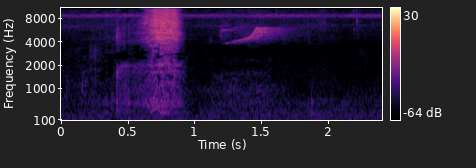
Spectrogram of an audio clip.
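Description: A short breathy hiss from a person, like a quick sharp breath, about halfway through, and a faint thin rising chirp from a bird just after it, over low outdoor background noise.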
